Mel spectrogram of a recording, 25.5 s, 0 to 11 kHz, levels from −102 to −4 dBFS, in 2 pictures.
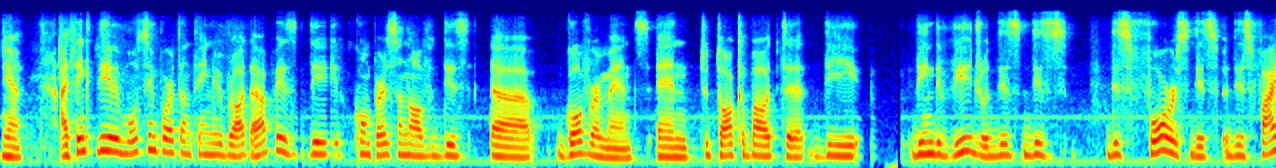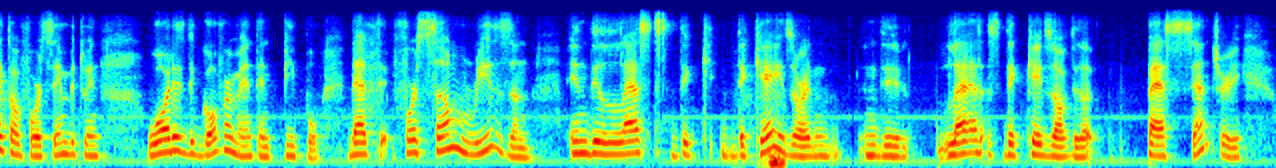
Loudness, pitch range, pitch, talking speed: -22 LUFS, 160-195 Hz, 175 Hz, 145 wpm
